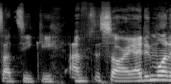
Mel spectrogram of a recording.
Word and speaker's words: tzatziki: It's pronounced tzatziki.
